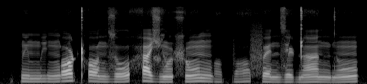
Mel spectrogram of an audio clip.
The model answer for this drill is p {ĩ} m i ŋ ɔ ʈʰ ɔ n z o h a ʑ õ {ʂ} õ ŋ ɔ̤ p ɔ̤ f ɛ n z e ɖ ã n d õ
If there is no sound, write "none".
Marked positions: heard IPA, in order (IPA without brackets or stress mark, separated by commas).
ĩ, ʂ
